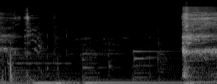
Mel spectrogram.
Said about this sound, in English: while she is having a coughing fit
